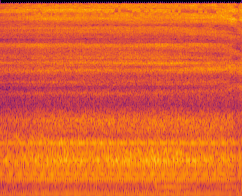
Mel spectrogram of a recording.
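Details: Continuous buzzing motor whine and hiss of a home nebulizer's air compressor turning medicine into mist.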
